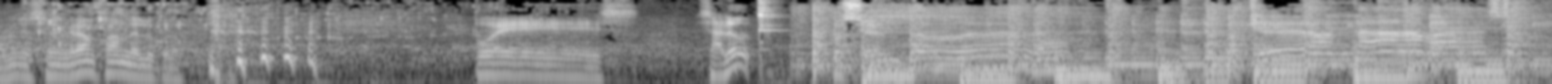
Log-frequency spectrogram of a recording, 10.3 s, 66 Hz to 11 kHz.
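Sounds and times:
beer pouring into a glass at a roadside bar: 0.0s - 3.7s
speech: 0.1s - 2.4s, 3.2s - 7.4s, 8.2s - 10.2s
person laughing: 1.4s - 2.2s.

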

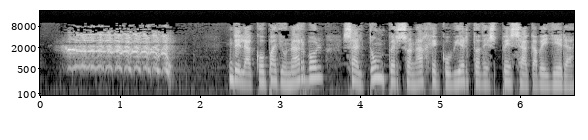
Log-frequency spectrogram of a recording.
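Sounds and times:
horse whinnying after stopping: 0.2s - 1.8s
speech: 2.4s - 6.6s.

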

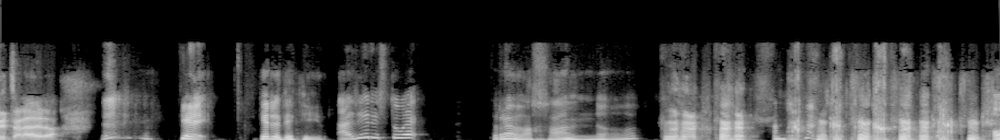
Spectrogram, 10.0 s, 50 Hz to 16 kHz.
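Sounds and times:
speech: 0.0s - 4.3s, 4.9s - 9.9s
person laughing in a snorting grunting way imitating a pig's oink: 6.6s - 9.9s.

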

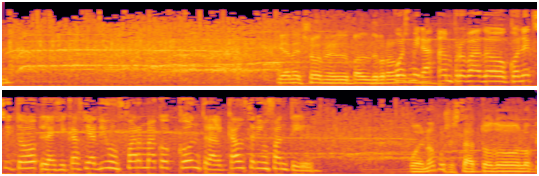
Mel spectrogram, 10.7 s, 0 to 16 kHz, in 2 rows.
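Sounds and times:
crowd applauding: 0.0s - 10.6s
speech: 2.8s - 8.8s, 9.4s - 10.6s
crowd whistles: 4.0s - 5.0s, 5.7s - 7.6s.

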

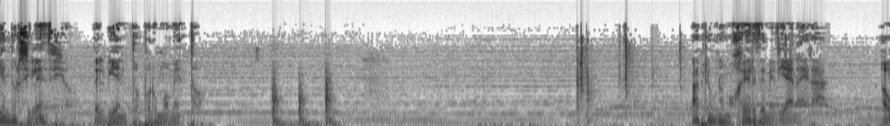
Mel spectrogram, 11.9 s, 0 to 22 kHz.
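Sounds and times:
speech: 0.0s - 2.6s, 9.2s - 11.1s
gloved hand knocking on wooden door: 3.6s - 4.6s.

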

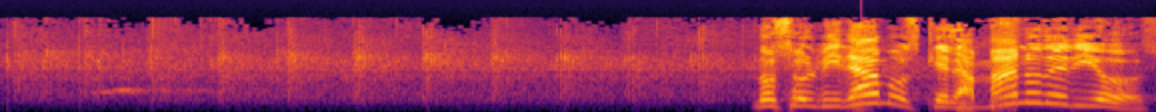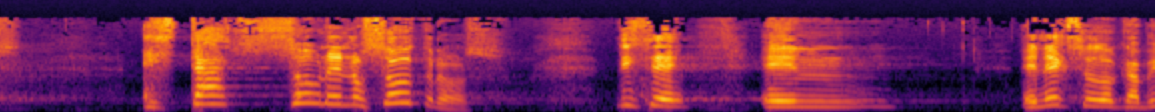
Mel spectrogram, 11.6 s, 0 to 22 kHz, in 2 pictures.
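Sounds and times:
audience applauding: 0.0s - 4.8s
speech: 3.8s - 5.9s, 6.5s - 10.3s, 10.9s - 11.5s.

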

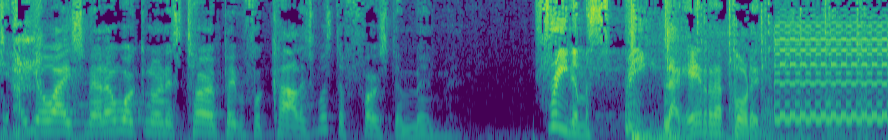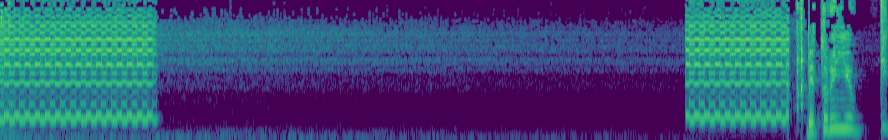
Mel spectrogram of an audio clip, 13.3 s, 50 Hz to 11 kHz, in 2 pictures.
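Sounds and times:
speech: 0.0s - 3.4s, 4.0s - 6.0s, 12.7s - 13.3s
telephone bell ringing: 5.8s - 7.9s, 11.8s - 12.6s.

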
